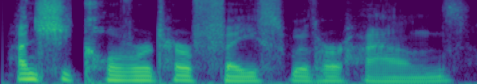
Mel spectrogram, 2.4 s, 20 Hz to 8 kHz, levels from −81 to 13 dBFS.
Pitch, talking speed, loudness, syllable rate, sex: 105 Hz, 200 wpm, -19 LUFS, 4.4 syllables/s, male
